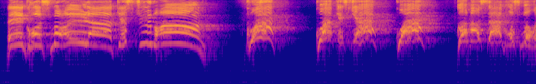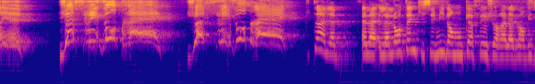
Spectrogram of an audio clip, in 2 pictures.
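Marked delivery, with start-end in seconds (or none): 0.1-2.8 high, slow, put-on bellow at the bestiole; rude coach yelling. Exit coach insults the sleeping bestiole, high hammed-up yell. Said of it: "il arrive et il dit". 3.3-11.0 very high, slow, squealing indignant creature voice; outraged bestiole. Acted. Insulted bestiole protests to the coach, high outraged squeal.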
